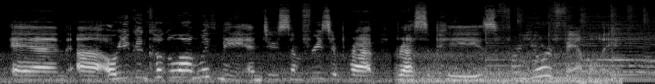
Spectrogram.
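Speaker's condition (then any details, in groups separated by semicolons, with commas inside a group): No condition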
